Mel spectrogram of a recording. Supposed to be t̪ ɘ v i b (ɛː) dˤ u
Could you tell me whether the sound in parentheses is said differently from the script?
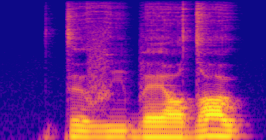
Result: no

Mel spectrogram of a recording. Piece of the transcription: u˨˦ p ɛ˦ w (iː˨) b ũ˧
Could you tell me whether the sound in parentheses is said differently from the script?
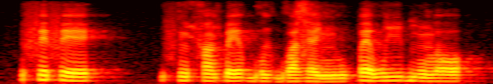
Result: yes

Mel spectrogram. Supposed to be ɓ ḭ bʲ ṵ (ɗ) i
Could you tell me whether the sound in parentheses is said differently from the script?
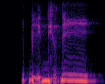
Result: no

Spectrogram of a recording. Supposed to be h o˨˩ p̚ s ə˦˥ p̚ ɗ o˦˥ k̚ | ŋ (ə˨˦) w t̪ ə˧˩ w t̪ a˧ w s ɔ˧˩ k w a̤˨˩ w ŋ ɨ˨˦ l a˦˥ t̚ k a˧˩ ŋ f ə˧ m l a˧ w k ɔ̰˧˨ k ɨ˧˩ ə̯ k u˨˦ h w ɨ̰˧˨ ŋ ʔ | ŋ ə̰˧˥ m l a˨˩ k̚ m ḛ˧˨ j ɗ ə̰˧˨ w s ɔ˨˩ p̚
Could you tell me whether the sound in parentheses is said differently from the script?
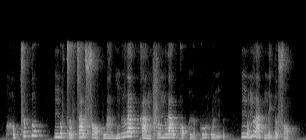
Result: no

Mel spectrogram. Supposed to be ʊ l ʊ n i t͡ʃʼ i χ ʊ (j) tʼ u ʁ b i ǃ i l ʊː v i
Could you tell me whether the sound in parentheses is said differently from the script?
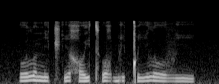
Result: no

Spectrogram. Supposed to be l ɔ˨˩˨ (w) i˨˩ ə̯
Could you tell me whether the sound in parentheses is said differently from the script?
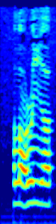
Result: yes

